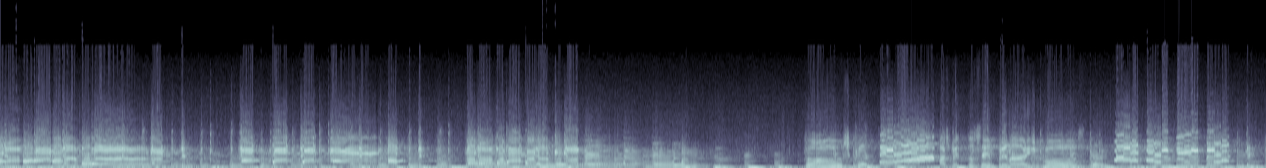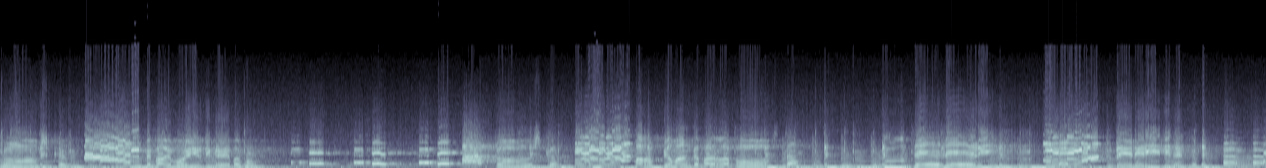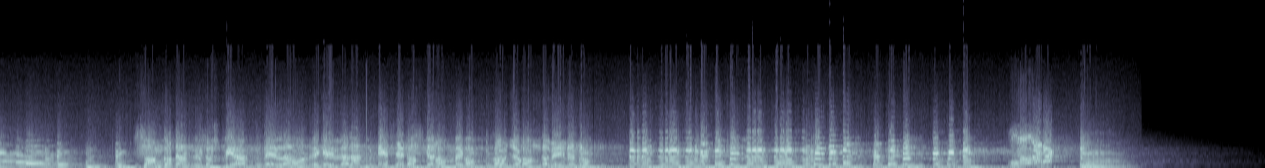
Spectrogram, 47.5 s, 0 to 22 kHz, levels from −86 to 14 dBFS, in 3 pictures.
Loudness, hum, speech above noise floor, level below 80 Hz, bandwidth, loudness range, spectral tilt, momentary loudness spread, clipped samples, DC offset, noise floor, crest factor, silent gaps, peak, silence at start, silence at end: -10 LUFS; none; 59 dB; -22 dBFS; 11 kHz; 4 LU; -5.5 dB/octave; 8 LU; under 0.1%; 0.1%; -70 dBFS; 12 dB; none; 0 dBFS; 0 s; 1.65 s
